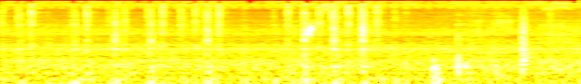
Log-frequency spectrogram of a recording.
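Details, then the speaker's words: Home-built keyboard, original-design shift stabilizer: sharp, uneven clacks with a loose rattly edge on each tap; stab leans and won't stay flat because the stem was too thin at one cross point, fixed in the new design. "let's start with the original stabilizer design which i still have on shift over here you can hear it hear that"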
